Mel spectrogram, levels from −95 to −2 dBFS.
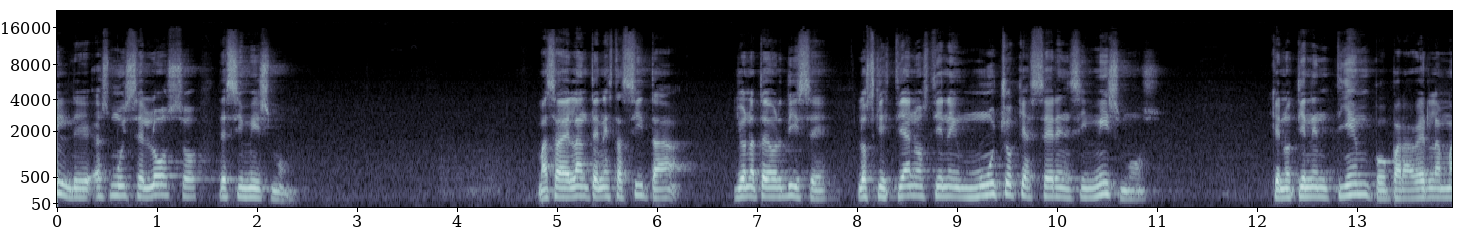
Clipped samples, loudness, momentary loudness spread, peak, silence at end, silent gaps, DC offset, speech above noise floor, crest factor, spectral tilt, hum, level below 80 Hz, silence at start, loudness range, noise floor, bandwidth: under 0.1%; -26 LUFS; 9 LU; -10 dBFS; 0 s; none; under 0.1%; 35 dB; 18 dB; -5 dB/octave; none; -70 dBFS; 0 s; 5 LU; -60 dBFS; 15 kHz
